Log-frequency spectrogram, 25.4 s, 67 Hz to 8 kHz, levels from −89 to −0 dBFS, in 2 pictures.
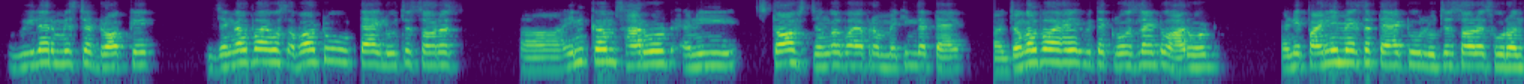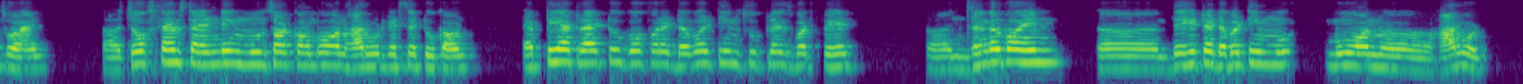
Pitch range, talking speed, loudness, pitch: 180-220 Hz, 190 wpm, -19 LUFS, 200 Hz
